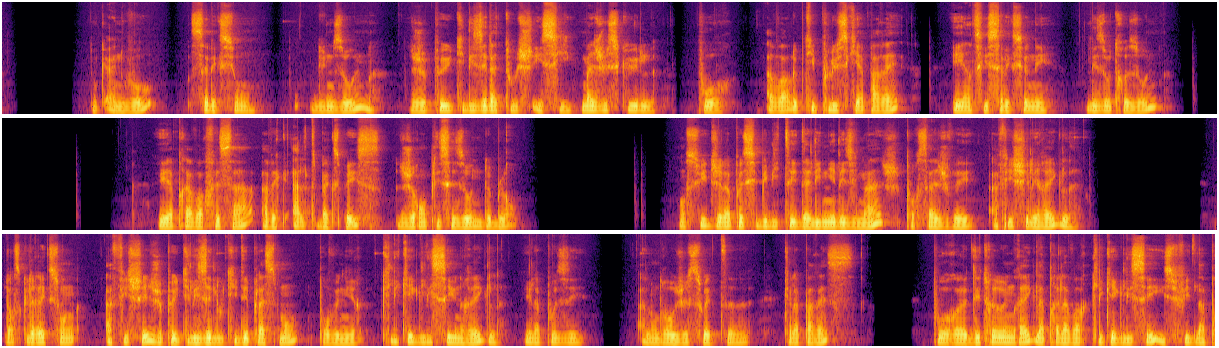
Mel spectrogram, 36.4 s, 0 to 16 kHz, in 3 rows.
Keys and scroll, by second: 15.8 alt+BackSpace.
